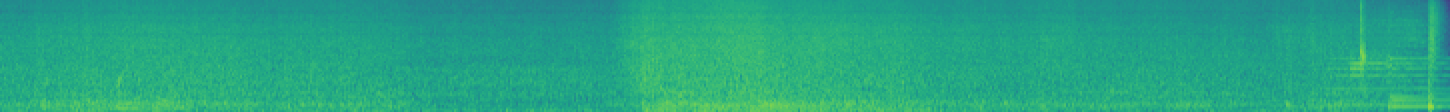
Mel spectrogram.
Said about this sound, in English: As we watch the waves in, roll in, and wash.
